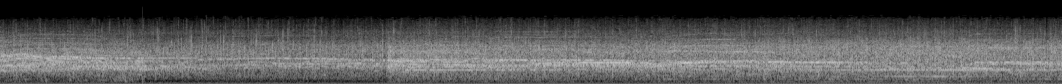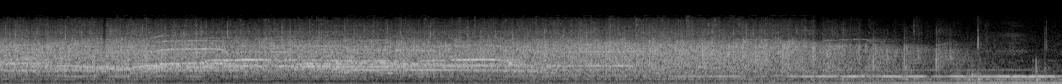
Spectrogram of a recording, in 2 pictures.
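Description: Audience applauding steadily, with scattered voices cheering, dying away near the end.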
